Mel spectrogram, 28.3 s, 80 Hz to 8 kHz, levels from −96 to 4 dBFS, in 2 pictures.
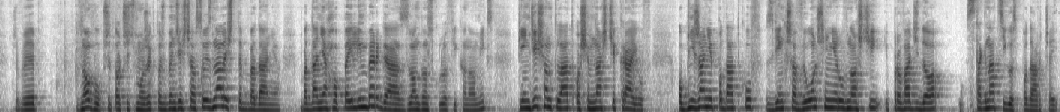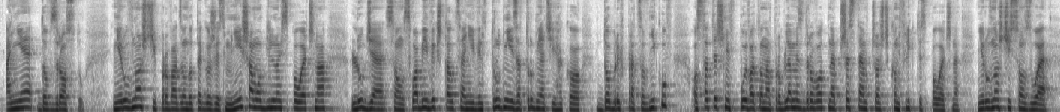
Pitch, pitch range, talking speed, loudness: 180 Hz, 160-190 Hz, 145 wpm, -16 LUFS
